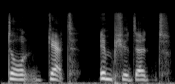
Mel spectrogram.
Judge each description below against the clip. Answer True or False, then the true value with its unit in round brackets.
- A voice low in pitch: False (225 Hz)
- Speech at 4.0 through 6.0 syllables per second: False (3.6 syllables/s)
